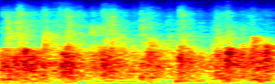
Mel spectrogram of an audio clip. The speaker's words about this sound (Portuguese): Coloque-se de pé, aplaude o nome do Senhor Jesus.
